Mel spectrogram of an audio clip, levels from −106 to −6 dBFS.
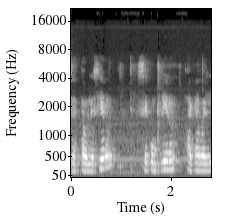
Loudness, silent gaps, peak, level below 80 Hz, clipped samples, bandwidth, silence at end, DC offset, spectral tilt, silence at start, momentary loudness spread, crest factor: -17 LUFS; none; 0 dBFS; -62 dBFS; under 0.1%; 7 kHz; 0 s; under 0.1%; -6 dB/octave; 0 s; 10 LU; 16 dB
